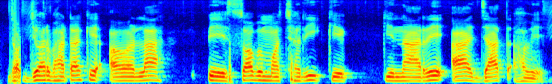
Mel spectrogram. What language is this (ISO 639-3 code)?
bho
